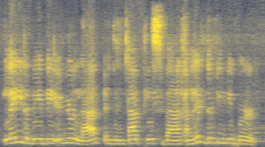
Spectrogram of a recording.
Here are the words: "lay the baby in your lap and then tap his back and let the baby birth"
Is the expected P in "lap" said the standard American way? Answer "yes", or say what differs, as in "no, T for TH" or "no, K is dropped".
yes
